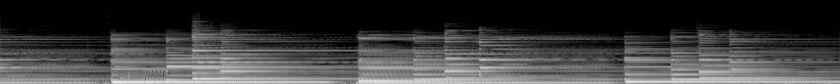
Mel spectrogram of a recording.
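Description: Yamaha PSR-SX900 arranger keyboard in a piano voice, played with both hands through a slow one–four–one–five (I–IV–I–V) chord progression. Each chord is held about two and a half seconds over a new bass note and fades slowly until the next is struck: about a second in, three and a half seconds in, and six seconds in.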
